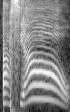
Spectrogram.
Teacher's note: Parcial, se você chamar a palavra parcial com carinho, afeto, dedicação, você vai perceber que existe um prolongamento no ao. Parcial é justamente essa sílaba final que é identificada como a sílaba tônica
